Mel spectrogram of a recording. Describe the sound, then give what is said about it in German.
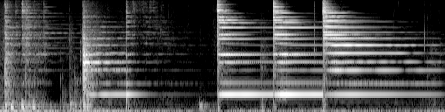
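A gong is struck several times in quick succession, each loud metallic hit ringing out with a bright, sustained shimmering tone that overlaps the next; no one speaks. “Hier willst, hier willst du mal einen Gong schlagen?”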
